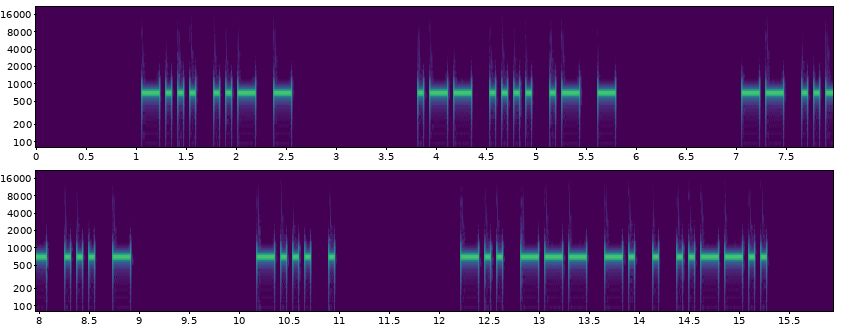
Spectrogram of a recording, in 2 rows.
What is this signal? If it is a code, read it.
Morse code, heard as a keyed tone, about 20 wpm, 700 Hz. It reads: BUT WHAT MUST BE DONE?
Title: 3x Word-Spacing - Sentences from Top 500 Words - 20wpm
